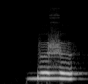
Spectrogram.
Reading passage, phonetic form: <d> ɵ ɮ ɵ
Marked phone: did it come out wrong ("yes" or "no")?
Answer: yes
